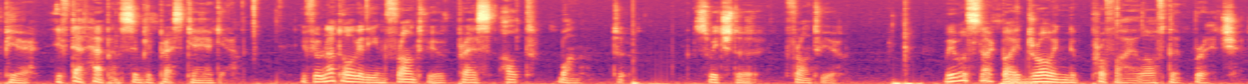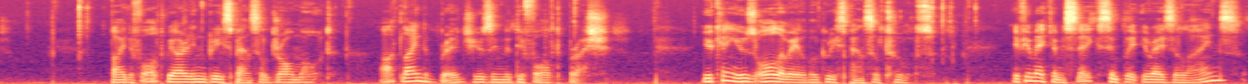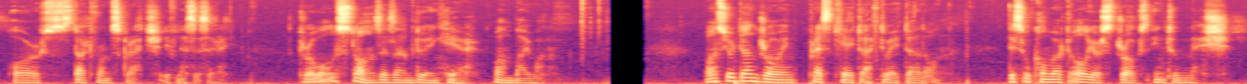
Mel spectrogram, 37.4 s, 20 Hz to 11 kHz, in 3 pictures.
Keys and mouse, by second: 3.4 alt+KP_1, 7.4-11.4 drag, 13.3 BackSpace, 14.6 click, 15.5 click, 15.9 click, 16.3 click, 17.0 click, 18.0 ctrl+z, 18.3 click, 19.1 e, 19.2 click, 19.4 click, 19.6 d, 20.0 click, 20.9 click, 21.1 click, 21.2 click, 21.4 click, 21.6 click, 21.8 click, 21.9 click, 22.2 click, 22.4 click, 22.6 click, 22.8 click, 23.1 click, 23.8 click, 24.3 click, 24.6 click, 24.8 click, 25.0 click, 25.2 click, 25.4 click, 25.6 click, 25.7 click, 25.9 click, 26.0 click, 26.2 click, 26.4 click, 26.7 click, 26.8 click, 27.0 click, 27.1 click, 27.3 click, 27.4 shift+click, 27.6 click, 27.7 click, 28.0 click, 28.4 click, 28.8 shift+middle click, 28.9 click, 29.4 click, 29.5 click, 29.7 shift+middle click, 29.8 click, 30.0 click, 30.1 click, 30.4 click, 30.5 click, 30.7 click, 30.9 click, 31.2 click, 34.4-35.6 shift+drag, 37.3 k.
